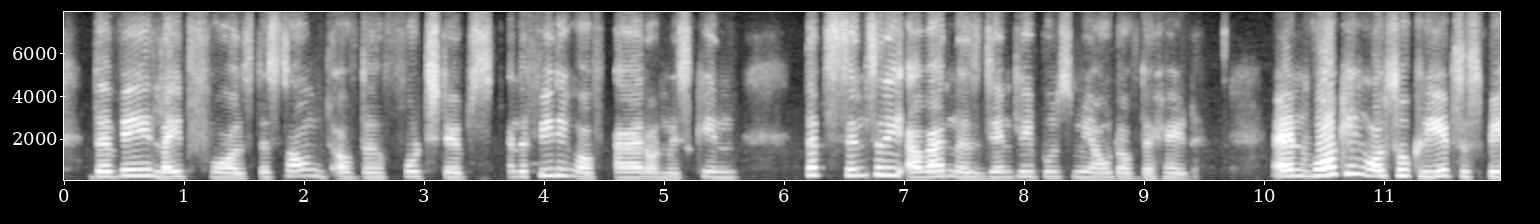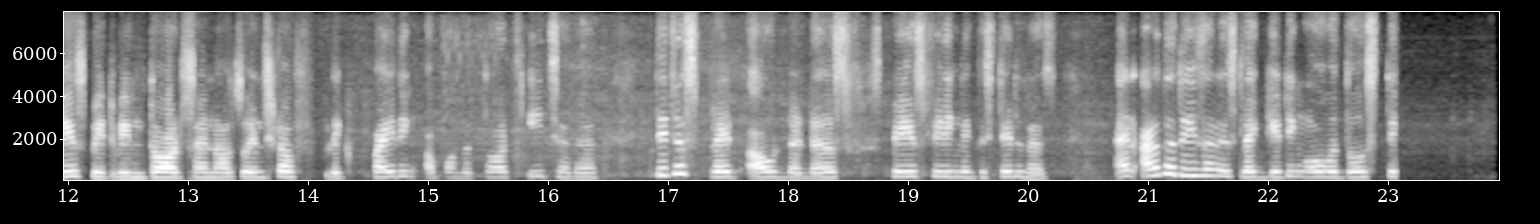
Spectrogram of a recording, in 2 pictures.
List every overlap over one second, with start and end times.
none

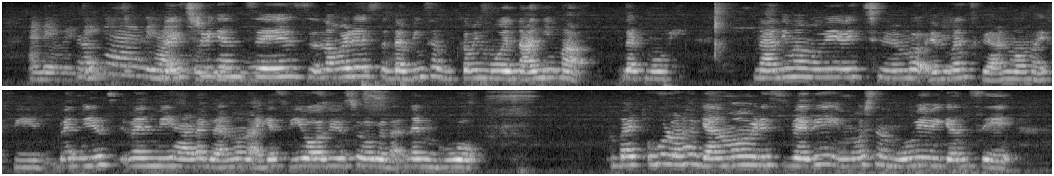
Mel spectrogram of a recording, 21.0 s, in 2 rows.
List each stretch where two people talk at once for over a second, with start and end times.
1.6-2.8

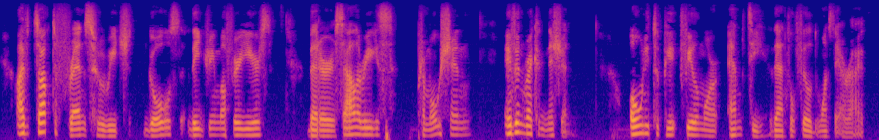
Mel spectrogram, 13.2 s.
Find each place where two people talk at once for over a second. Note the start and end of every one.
none

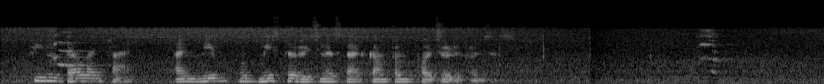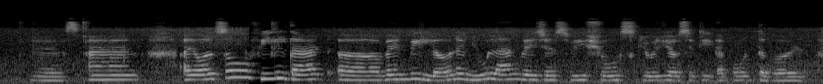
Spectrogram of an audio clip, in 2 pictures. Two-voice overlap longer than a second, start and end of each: none

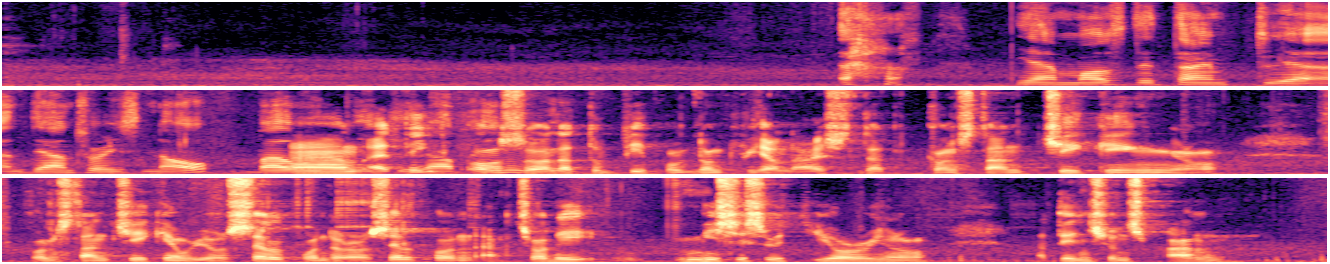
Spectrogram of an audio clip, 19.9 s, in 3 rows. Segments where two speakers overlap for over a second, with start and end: 8.1-9.5

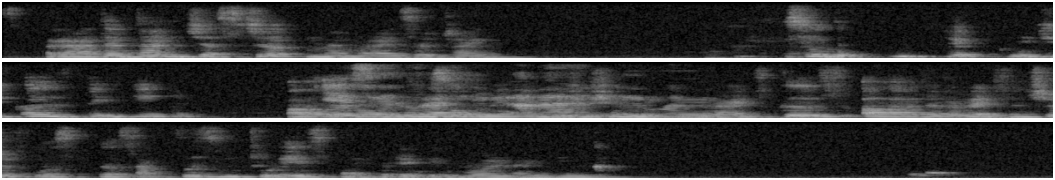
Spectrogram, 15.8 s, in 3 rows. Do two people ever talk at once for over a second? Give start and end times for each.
6.8-8.8

